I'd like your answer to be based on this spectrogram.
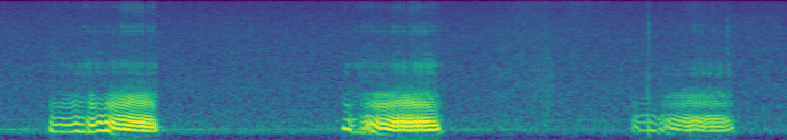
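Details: Three buzzing, purring snores about every three seconds in a quiet room from a sleeping cat: ordinary snoring.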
